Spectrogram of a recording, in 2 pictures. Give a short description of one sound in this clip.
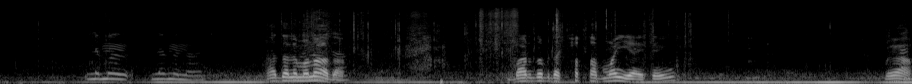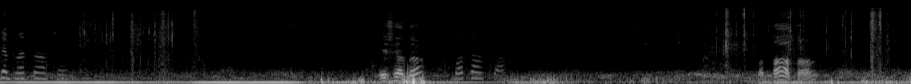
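Paper packets rustle and crinkle as they are handled.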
